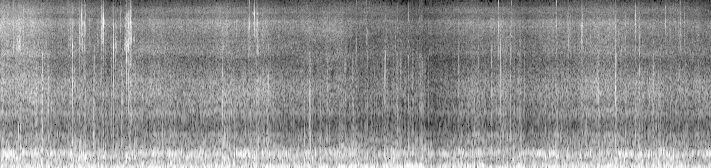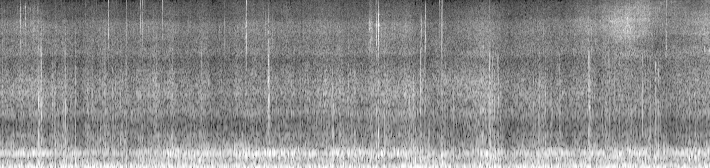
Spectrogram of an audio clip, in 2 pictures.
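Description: Motorcycle running at a steady cruising speed, its engine note holding even with no revving, under heavy wind rumble on the microphone.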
